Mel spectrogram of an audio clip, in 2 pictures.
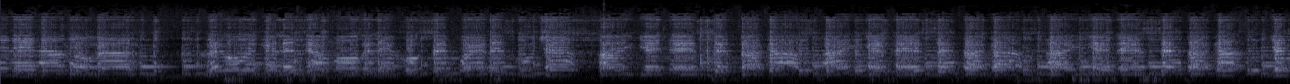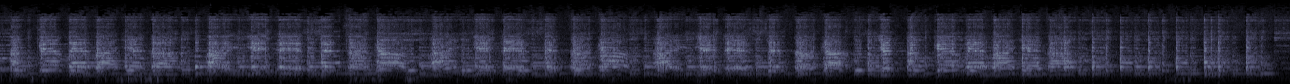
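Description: Z Gas delivery truck's advertising jingle, a sung song with backing music, played at steady volume through the loudspeaker on the truck's cab roof.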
